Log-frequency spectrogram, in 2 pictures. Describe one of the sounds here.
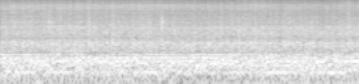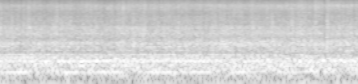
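A combine harvester engine roars steadily close by.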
